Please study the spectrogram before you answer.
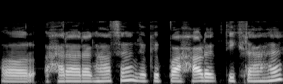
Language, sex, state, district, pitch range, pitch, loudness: Hindi, male, Jharkhand, Garhwa, 145-160 Hz, 150 Hz, -16 LUFS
